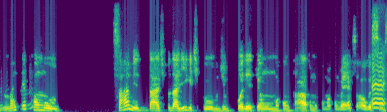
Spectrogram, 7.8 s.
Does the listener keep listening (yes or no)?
no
